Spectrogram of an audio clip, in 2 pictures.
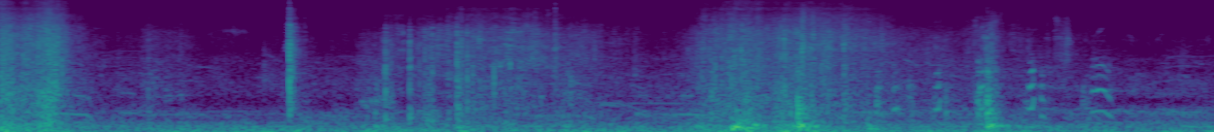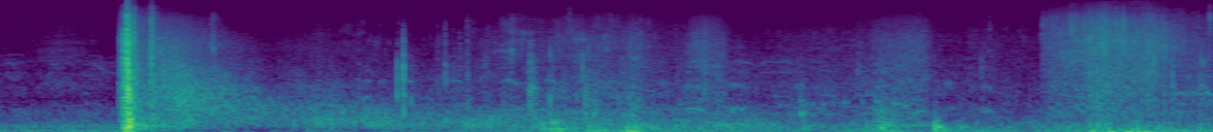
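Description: Rustling and small knocks of a camera being handled, then a single loud shotgun shot about two-thirds of the way through that rings out briefly: a duck hunter firing on a teal.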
